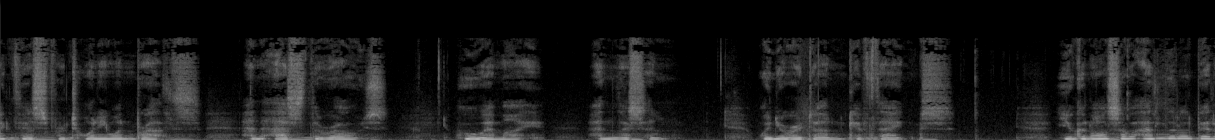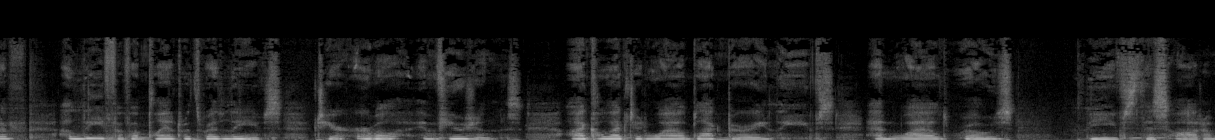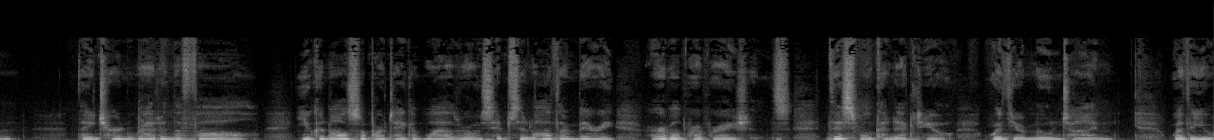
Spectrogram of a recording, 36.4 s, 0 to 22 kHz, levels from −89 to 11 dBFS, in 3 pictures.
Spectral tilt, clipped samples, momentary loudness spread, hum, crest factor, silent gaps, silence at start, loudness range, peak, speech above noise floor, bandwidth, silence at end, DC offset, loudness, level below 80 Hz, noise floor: -4.5 dB/octave; under 0.1%; 17 LU; none; 18 dB; none; 0 s; 6 LU; -12 dBFS; 33 dB; 16 kHz; 0 s; under 0.1%; -31 LUFS; -68 dBFS; -63 dBFS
